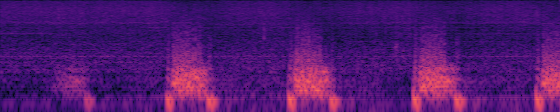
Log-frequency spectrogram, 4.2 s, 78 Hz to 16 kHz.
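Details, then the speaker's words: Heart murmur played from a recording: regular heartbeat about 65/min with harsh scraping noise filling the gap between the two heart sounds. "Eso que están escuchando es como un raspado, ¿verdad?"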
